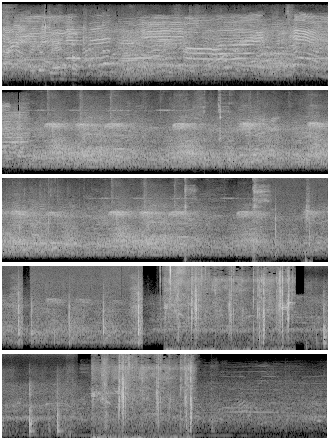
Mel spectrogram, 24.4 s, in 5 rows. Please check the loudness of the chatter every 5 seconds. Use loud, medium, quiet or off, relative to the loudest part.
loud, loud, loud, quiet, quiet.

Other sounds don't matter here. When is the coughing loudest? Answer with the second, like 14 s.
8 s.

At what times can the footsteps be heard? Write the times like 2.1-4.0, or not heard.
13.7-22.5.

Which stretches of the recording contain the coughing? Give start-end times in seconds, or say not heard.
7.8-8.4, 12.5-14.4.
